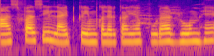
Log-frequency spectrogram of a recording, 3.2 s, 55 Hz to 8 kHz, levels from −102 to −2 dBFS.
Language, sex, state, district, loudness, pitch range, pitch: Hindi, female, Punjab, Pathankot, -18 LUFS, 195-210 Hz, 205 Hz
